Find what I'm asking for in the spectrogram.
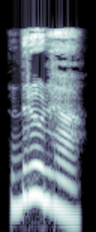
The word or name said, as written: ದೃಢ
